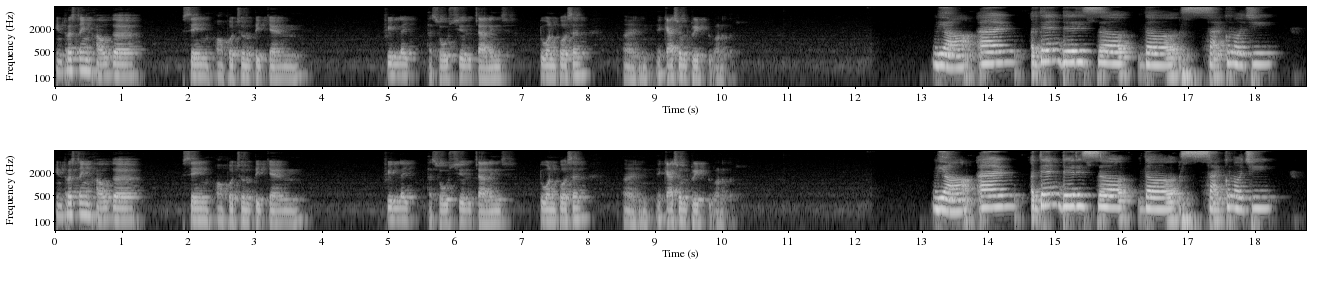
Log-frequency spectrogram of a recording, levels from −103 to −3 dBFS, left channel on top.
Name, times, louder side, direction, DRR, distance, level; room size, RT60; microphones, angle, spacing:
voice 1, 0.0-1.2 1.9-3.7 4.9-6.8 7.3-7.9 8.5-10.1, equal, ahead, 1 dB, 2.1 m, -34 dB
voice 2, 13.2-18.2, right 1 dB, 60° right, 4 dB, 3.7 m, -26 dB
22.5 x 14.5 x 2.6 m, 0.32 s
head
